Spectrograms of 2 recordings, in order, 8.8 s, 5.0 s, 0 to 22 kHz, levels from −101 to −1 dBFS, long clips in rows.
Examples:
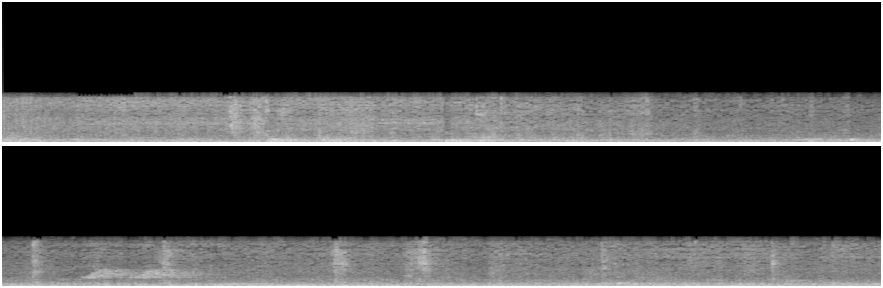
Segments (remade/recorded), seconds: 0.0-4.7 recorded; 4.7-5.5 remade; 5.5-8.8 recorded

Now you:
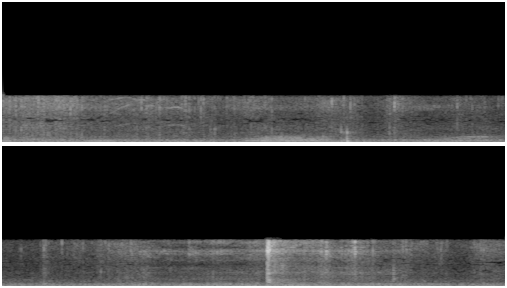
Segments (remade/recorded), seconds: 0.0-3.2 recorded; 3.2-4.4 remade; 4.4-5.0 recorded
